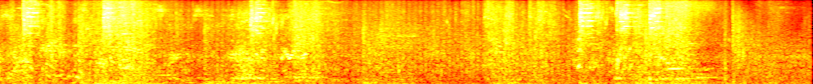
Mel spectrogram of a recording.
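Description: A sword swishes and strikes.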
